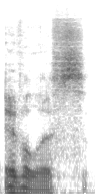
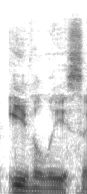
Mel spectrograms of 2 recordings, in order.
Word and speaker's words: Ivalice: the same world of Ivalice. So, or Ivalice, I think is how it's pronounced. I always said Ivalice, but I think it's called Ivalice. I mean, you know, when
